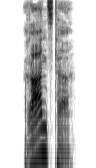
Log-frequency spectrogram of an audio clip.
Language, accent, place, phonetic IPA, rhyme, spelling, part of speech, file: German, Germany, Berlin, [ˈʁaːnstɐ], -aːnstɐ, rahnster, adjective, De-rahnster.ogg
- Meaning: inflection of rahn: 1. strong/mixed nominative masculine singular superlative degree 2. strong genitive/dative feminine singular superlative degree 3. strong genitive plural superlative degree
